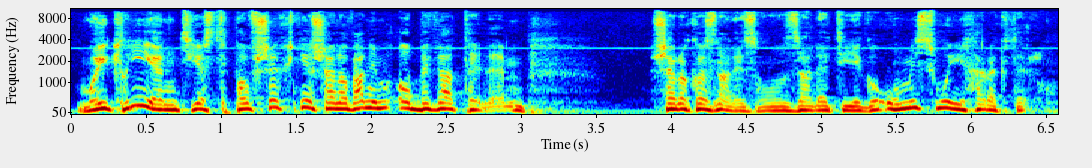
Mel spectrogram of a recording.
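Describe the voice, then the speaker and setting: A man's voice: on the high side, expressive, moderate pace, a little mellow, slightly rough. A man acting in a radio play as a pompous defence lawyer, formally and indignantly shielding his client.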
